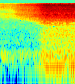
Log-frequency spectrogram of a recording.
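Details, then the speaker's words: Active Class-D speaker cabinet at turned-up volume, quiet until a TRS cable is connected, then a steady white-noise hiss rises and holds, no hum; devices share one outlet; cause not found. "so this is actually the problem I googled a lot about this and I found some solutions for example some said maybe you have some how many problems this is not a humming it is a hiss actually it's a white noise"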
